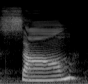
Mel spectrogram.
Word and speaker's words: psalm: n or PT the p is silent like in the word Psalm pneumatic pterodactyl psyche or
